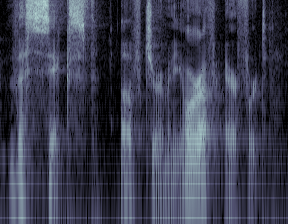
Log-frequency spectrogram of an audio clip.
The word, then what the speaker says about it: Erfurt: And we're going to the city of Erfurt in Germany, or what is now Germany, right? Erfurt. Okay. So I could pronounce it a little more German, Erfurt. It's not going to sound good.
